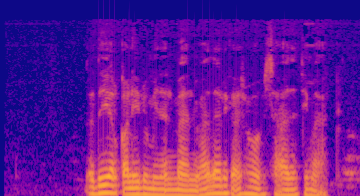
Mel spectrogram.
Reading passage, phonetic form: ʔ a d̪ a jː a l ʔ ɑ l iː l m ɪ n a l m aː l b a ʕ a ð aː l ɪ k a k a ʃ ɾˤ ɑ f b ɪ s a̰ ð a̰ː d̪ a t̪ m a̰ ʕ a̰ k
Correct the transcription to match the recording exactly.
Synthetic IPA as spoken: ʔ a d̪ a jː a l q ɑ l iː l m ɪ n a l m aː l m a ʕ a ð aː l ɪ k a ʔ a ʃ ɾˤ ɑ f b ɪ s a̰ ʕ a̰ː d̪ a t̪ m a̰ ʕ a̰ k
